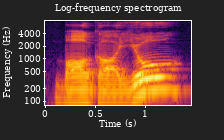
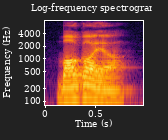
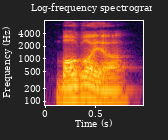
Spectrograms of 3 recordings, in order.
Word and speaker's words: 먹어요: So we never ever say 먹어요, 마셔요, 바지요, 신발이요. Yo actually weakens and sounds more like 여.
